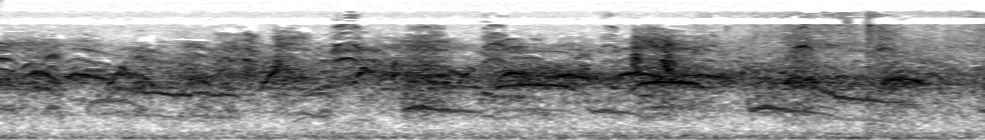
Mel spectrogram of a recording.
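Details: Black-headed gulls crowding a small island at Frampton Marsh reserve, constantly taking off and landing; overlapping harsh, slurred calls rise and fall in a steady chatter, with faint wind beneath.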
